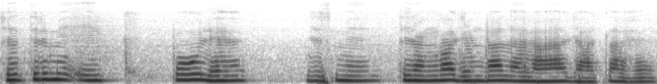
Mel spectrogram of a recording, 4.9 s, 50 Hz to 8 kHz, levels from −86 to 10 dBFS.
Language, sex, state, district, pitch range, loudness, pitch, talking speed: Hindi, male, Madhya Pradesh, Katni, 160-190 Hz, -13 LUFS, 175 Hz, 135 wpm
